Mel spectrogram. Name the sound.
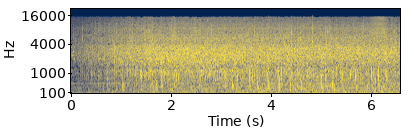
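rain falling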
